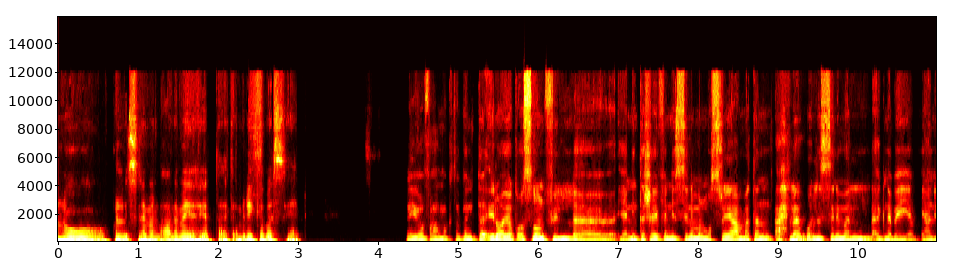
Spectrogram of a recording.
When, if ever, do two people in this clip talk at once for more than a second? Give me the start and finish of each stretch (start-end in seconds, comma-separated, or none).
none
